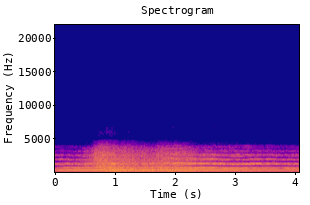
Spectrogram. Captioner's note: waves crashing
